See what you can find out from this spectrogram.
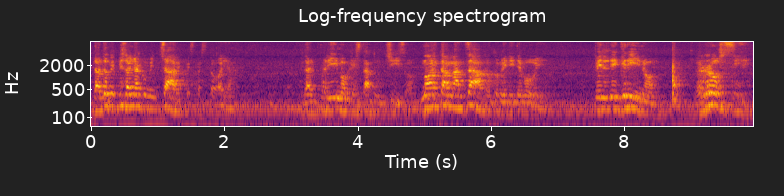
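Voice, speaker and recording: An actor playing a wry, opinionated deputy from 1849 telling a story on stage in an explanatory way. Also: male voice, a little high, expressive, a little slow, noisy background. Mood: wry, disapproving. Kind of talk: theatrical storytelling. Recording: echoey, distant, under loud music.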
